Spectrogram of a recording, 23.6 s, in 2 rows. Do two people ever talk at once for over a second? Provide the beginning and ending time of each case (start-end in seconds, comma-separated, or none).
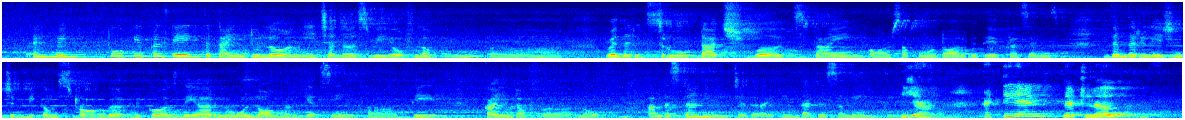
none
